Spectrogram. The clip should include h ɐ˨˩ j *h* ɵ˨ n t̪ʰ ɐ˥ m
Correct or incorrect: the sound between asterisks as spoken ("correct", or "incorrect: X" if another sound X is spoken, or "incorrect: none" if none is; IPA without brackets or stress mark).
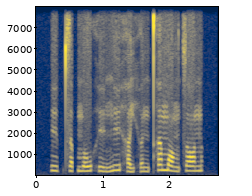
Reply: correct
